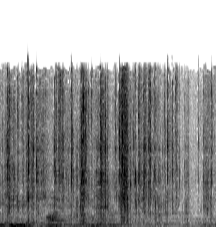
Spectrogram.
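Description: Small clear plastic bag crinkling in the fingers as it is handled, a run of irregular crackles.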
